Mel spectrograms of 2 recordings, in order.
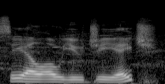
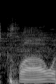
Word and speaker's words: Clough: A miss there by Cameron Clow. Want to apologize to Cameron and her family. We've been calling her Clough. It's C-L-O-U-G-H. Most times it is Clough, but it is Clow in this instance, so we apologize.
